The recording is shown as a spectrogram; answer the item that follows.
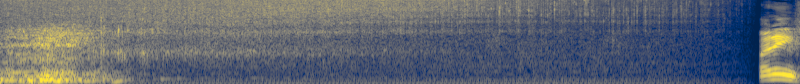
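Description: Intro sound effect for an animated logo: a low hit, then a steady airy hiss that slowly fades away over about three seconds.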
